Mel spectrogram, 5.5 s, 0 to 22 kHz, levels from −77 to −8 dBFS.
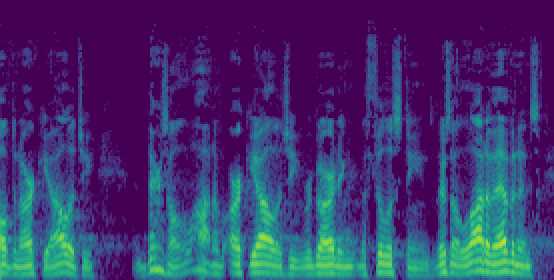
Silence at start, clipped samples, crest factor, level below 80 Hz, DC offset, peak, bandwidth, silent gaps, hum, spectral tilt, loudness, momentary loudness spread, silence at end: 0 s; under 0.1%; 20 dB; -58 dBFS; under 0.1%; -6 dBFS; 15.5 kHz; none; none; -6.5 dB/octave; -25 LUFS; 11 LU; 0.15 s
